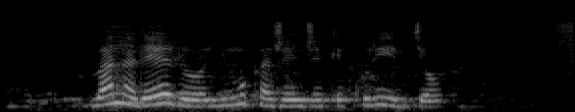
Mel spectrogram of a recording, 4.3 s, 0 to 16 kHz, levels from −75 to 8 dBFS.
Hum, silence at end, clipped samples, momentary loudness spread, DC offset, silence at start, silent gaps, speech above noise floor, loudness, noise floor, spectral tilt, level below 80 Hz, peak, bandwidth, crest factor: none; 0 s; under 0.1%; 10 LU; under 0.1%; 0.05 s; none; 41 dB; -31 LUFS; -72 dBFS; -5.5 dB/octave; -74 dBFS; -16 dBFS; 8 kHz; 16 dB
